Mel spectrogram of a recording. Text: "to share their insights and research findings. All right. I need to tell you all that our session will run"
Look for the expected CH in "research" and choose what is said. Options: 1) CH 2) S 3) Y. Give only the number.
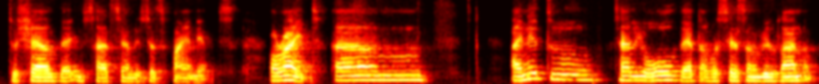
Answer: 2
